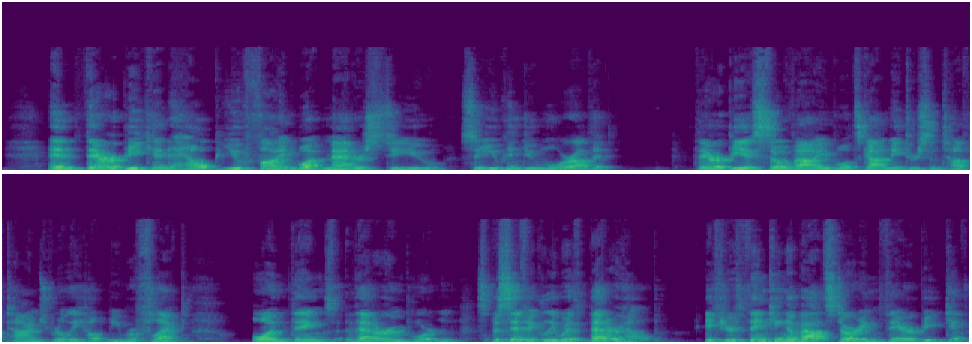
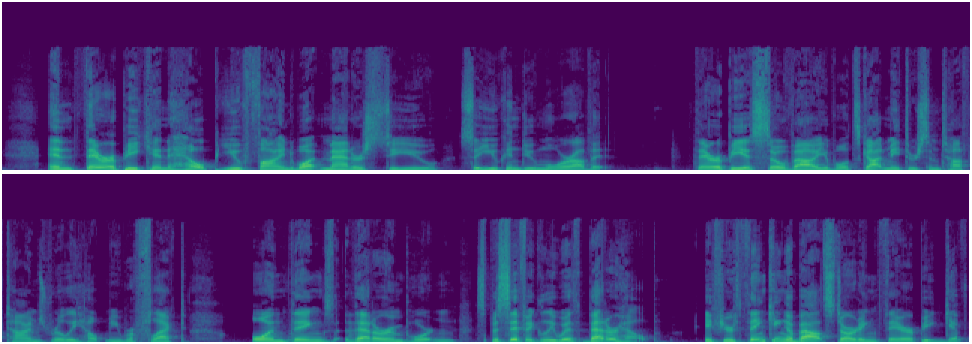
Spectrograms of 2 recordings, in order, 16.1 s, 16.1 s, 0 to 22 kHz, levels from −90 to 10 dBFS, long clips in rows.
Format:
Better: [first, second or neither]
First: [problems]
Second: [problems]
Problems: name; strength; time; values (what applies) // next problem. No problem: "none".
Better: second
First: room echo; slight; dies away in 0.3 s // off-mic speech; far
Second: none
